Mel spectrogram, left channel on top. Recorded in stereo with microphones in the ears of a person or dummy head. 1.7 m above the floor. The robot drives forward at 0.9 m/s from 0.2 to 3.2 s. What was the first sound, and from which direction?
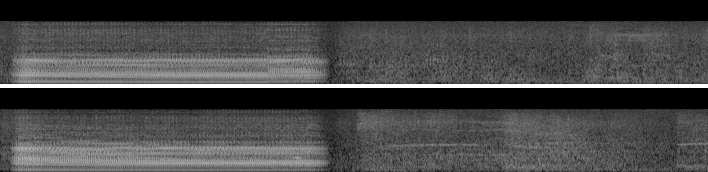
Only background noise.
